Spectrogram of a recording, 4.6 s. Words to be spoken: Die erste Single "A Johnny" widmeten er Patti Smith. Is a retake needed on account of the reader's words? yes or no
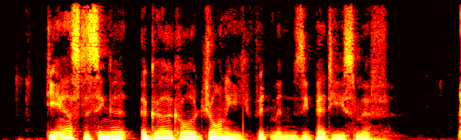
yes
